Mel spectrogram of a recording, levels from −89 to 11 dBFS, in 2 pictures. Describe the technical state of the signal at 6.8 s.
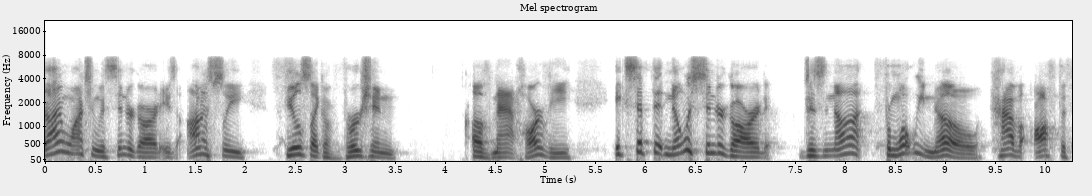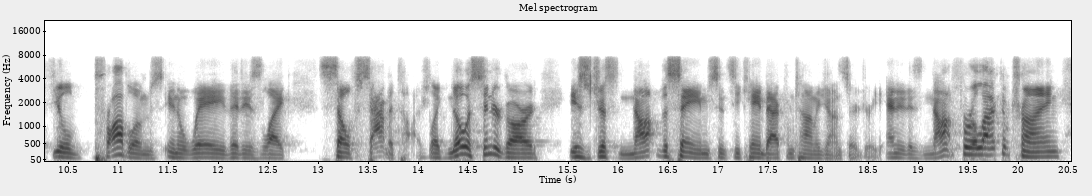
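At 6.8 s the speech is intact, with no fault present, and the only trace of its AMR wideband (HD Voice) coding is the band-limited top end typical of that codec.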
